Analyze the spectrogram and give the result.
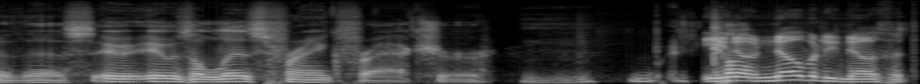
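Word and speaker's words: Lisfranc: The technical pronunciation, it's a leaf franc fracture coupled with a distal fibular fracture as well.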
